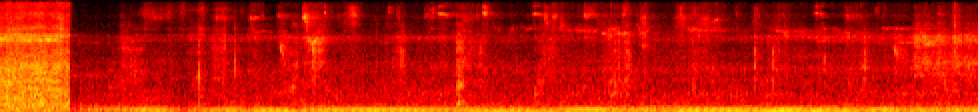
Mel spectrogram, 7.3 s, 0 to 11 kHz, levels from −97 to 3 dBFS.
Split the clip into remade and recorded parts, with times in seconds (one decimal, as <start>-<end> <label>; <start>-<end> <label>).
0.0-0.6 remade; 0.6-1.0 recorded; 1.0-1.9 remade; 1.9-7.3 recorded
